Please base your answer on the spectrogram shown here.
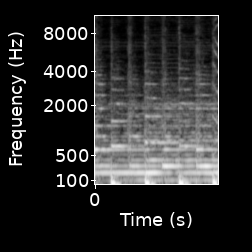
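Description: A cat's meow from the video game Desktop Survivors 98 repeats in a steady looping rhythm over tonal game music, clear and upfront with no talking.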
